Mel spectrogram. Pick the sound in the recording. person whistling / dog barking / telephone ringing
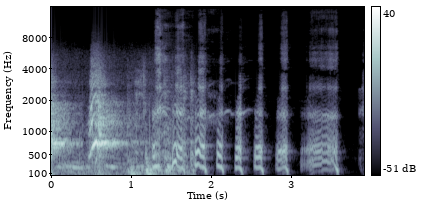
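dog barking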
